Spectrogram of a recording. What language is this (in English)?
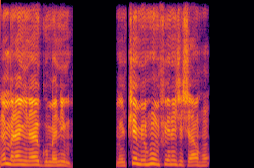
Akan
